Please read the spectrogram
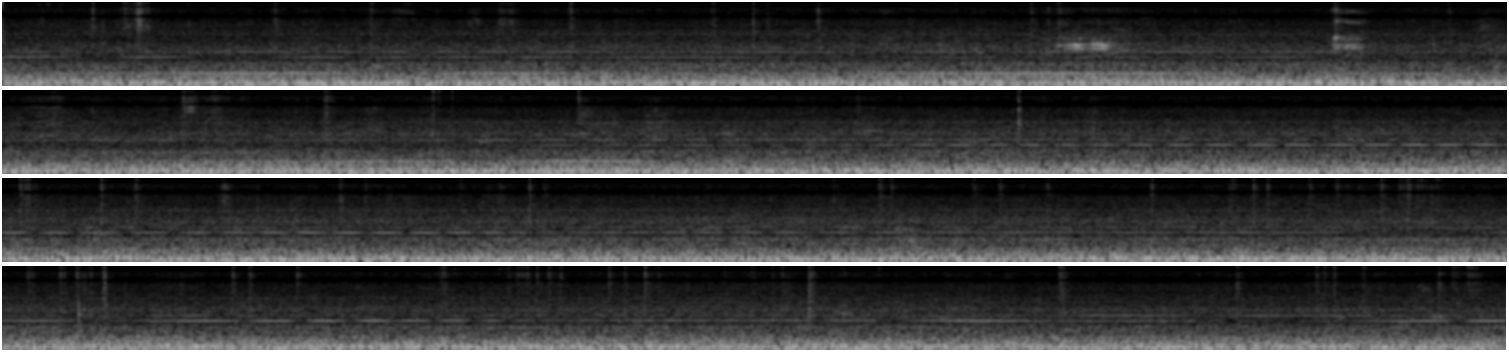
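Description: Jet airliner cabin noise at a window seat during the descent to land: a steady, deep roar of engines and airflow, with a few faint steady tones above it.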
